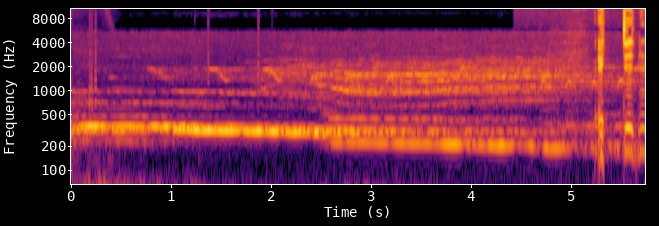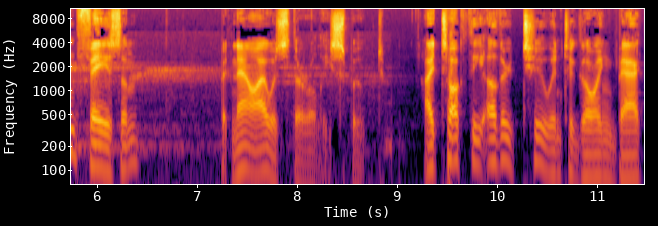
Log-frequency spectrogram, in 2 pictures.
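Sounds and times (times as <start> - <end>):
loud angry-sounding howl: 0.0 - 9.1
low rumble: 0.0 - 9.2
speech: 5.5 - 6.5, 7.3 - 11.4.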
